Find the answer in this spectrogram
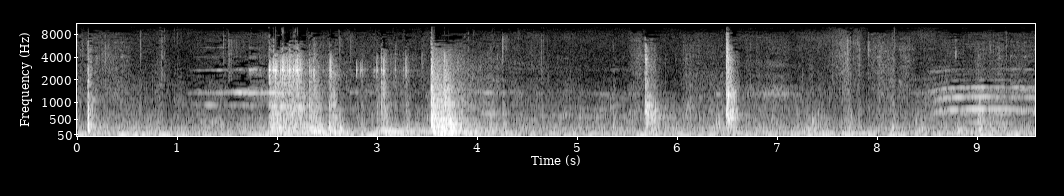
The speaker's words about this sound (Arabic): أغلق الباب.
